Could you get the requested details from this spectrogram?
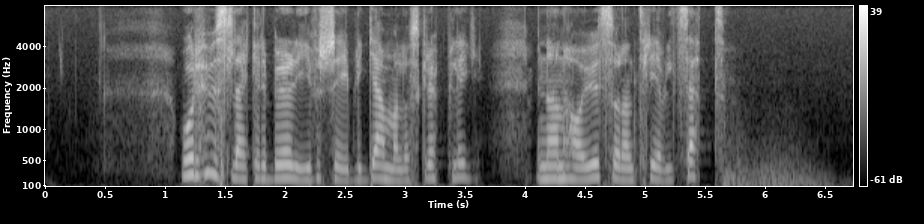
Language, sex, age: Swedish, female, 19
